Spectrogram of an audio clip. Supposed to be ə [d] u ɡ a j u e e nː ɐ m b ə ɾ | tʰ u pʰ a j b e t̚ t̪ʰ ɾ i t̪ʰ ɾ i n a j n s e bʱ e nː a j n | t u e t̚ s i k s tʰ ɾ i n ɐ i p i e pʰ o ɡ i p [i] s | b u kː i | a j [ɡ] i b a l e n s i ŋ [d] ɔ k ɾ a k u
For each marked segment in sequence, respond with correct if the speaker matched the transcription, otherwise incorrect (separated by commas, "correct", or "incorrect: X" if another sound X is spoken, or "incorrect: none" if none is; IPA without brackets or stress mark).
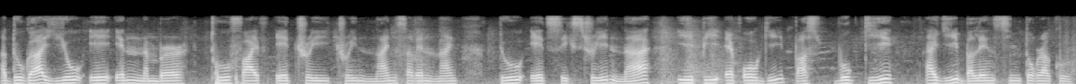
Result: correct, incorrect: a, correct, incorrect: t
